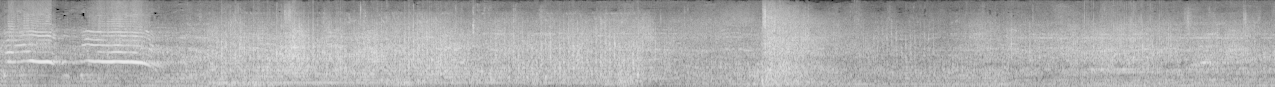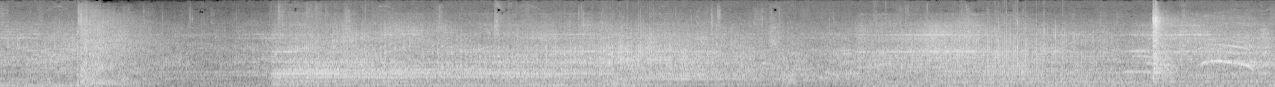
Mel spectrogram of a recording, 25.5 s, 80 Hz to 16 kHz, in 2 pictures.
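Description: Steady engine noise from motor vehicles, with voices shouting over it. Two brief sweeping noises come about 8 and 14 seconds in.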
